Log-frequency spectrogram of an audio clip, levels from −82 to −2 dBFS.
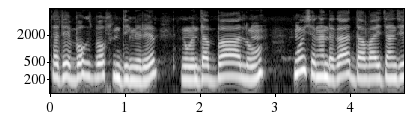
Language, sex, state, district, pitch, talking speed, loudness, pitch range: Wancho, female, Arunachal Pradesh, Longding, 230 Hz, 150 wpm, -12 LUFS, 210-250 Hz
